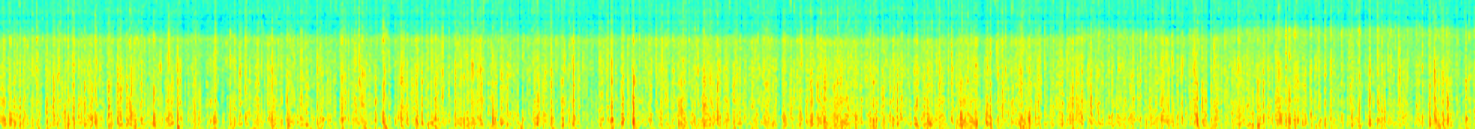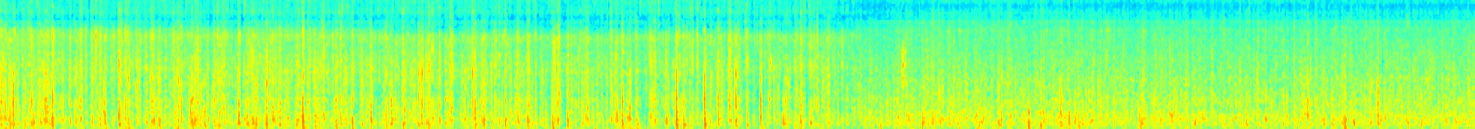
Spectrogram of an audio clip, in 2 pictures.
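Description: Steady rain falling, a dense hiss of many small drop impacts. The sound thins slightly in its highest part about three-quarters of the way through.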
